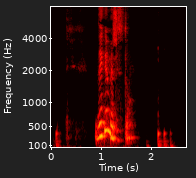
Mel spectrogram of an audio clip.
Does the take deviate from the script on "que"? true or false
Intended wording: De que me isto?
false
